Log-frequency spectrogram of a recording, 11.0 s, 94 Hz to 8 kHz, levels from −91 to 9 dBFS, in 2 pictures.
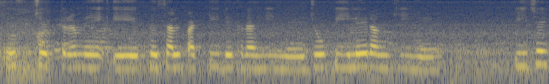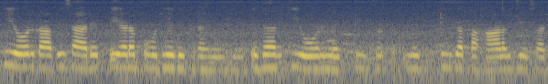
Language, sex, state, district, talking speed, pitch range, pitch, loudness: Hindi, female, Chhattisgarh, Raigarh, 180 wpm, 215-230 Hz, 220 Hz, -14 LUFS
